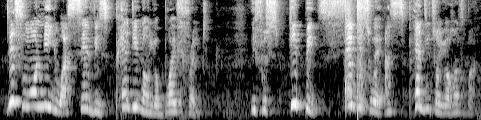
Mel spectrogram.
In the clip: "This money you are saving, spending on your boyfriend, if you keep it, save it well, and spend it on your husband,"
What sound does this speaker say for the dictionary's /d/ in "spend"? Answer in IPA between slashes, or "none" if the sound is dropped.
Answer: /d/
